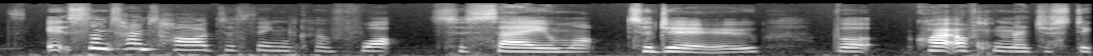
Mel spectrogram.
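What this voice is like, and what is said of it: Posh London-sounding English accent. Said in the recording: “I'm teased for having an accent because people call me posh and they say that I must be from London ... Yes, I have an accent”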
